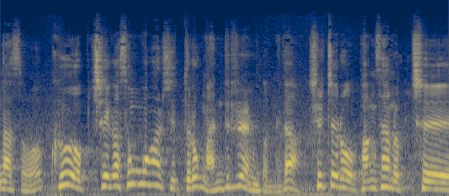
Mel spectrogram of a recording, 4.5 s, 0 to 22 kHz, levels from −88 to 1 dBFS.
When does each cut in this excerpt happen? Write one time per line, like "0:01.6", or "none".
0:03.1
